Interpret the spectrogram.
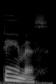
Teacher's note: Two parts. F-A-Y mus. Stress on the first part.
